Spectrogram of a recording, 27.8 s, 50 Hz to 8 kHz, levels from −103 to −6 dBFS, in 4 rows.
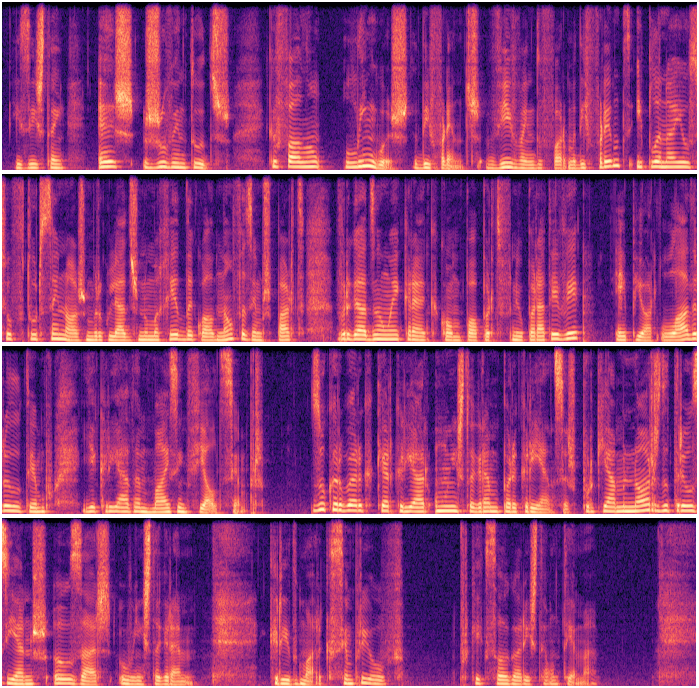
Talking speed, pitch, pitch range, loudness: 175 wpm, 195 Hz, 170-220 Hz, -16 LUFS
